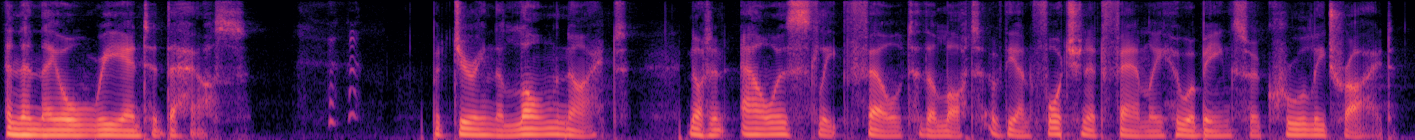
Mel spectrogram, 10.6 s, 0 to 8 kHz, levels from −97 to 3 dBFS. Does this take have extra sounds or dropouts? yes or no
yes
